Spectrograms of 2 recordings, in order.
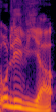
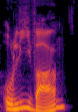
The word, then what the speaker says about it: Oliva: Nicht Olivia, Oliva. – Oliver. Oliver. – Aber das ist O-L-I-V-A.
